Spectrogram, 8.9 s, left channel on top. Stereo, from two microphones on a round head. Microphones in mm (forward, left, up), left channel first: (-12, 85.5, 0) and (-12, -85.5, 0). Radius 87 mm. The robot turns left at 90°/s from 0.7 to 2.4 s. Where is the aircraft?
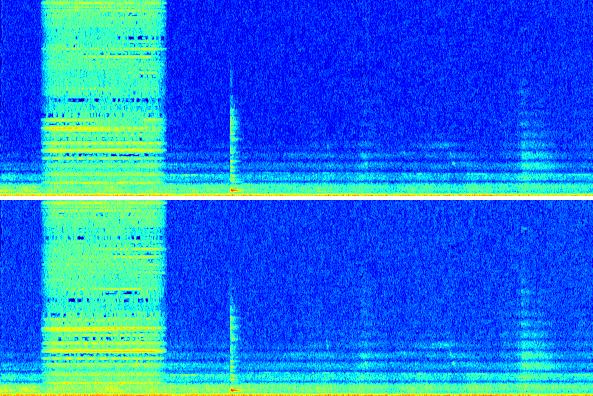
10° right; by 8.9 s 165° right.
